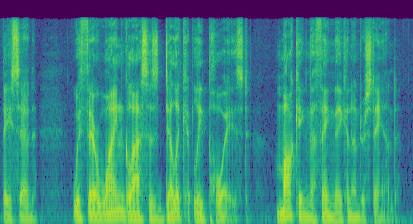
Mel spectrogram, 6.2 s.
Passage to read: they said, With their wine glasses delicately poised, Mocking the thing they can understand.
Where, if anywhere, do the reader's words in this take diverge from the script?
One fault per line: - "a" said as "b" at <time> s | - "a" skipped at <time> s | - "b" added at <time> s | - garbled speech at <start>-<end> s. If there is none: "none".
none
